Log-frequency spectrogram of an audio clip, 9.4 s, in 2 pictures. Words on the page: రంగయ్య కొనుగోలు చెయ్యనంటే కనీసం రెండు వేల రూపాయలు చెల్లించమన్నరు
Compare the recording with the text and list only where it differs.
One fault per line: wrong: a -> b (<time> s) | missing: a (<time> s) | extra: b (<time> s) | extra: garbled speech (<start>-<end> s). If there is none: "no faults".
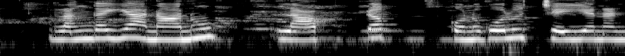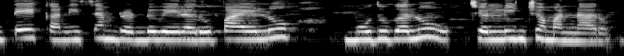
extra: నాను లాప్టాప్ (1.1 s)
extra: ముదుగలు (7.3 s)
